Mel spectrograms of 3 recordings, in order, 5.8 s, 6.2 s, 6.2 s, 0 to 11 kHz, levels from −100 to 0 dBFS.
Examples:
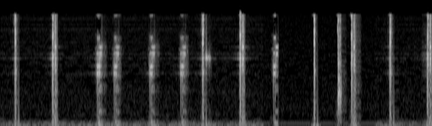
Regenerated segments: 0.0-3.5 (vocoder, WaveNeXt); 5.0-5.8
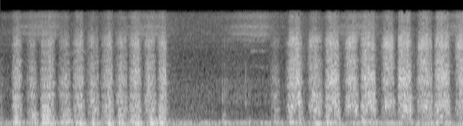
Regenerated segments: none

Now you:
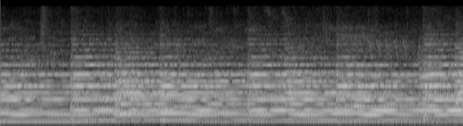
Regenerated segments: 1.3-1.9 (vocoder, WaveNeXt)

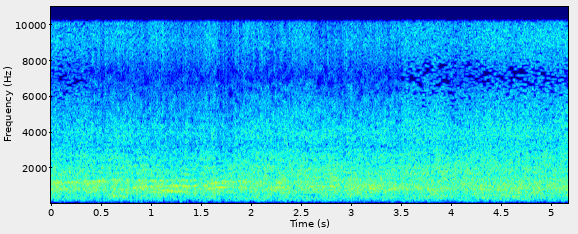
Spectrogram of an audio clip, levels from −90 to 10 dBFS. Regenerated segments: 0.4-3.5 (vocoder, WaveNeXt)

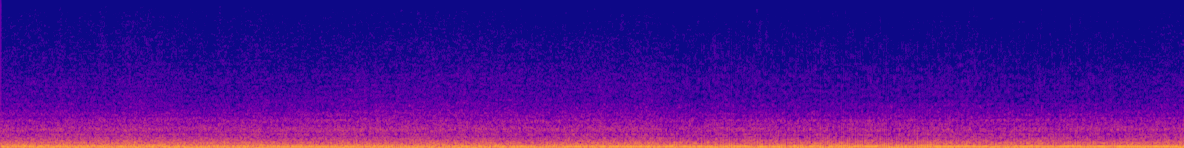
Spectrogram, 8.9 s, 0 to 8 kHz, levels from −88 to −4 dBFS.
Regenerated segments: 5.0-8.4 (vocoder, WaveNeXt)

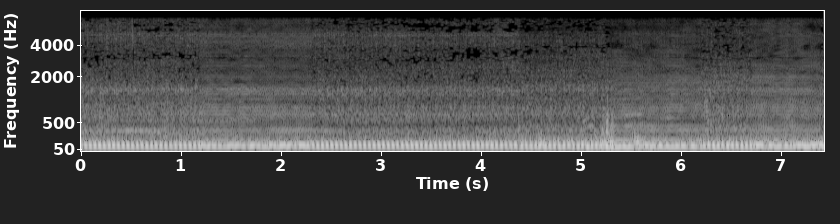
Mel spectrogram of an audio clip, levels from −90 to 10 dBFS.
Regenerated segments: 1.2-2.3 (vocoder, WaveNeXt); 5.3-6.2; 6.7-7.4

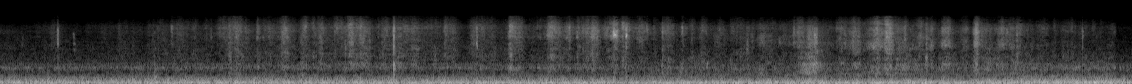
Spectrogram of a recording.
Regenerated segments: 0.0-11.3 (vocoder, WaveNeXt)

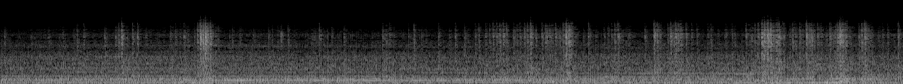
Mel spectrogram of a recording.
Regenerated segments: 3.0-4.1 (vocoder, WaveNeXt); 5.5-6.1; 7.3-7.9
